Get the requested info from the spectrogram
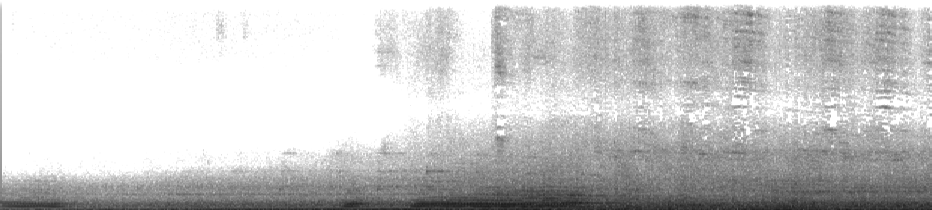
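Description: CSX freight locomotive sounding its horn for the grade crossing: a blast ending about a second in, a short blast at about four and a half seconds, then a longer blast ending near eight seconds. Under the horn the train's rumble grows louder as it nears, and then the cars roll through with the noise of wheels on rail.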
